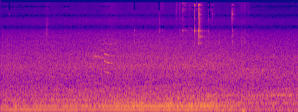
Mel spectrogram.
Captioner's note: Caprice meows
